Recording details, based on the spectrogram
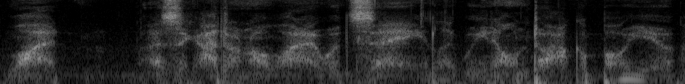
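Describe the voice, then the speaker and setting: Whispering man, bright and sharp. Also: quick pace. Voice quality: whispery, breathy, unvoiced. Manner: animated retelling with quoted dialogue, swearing freely. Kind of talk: casual personal storytelling.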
